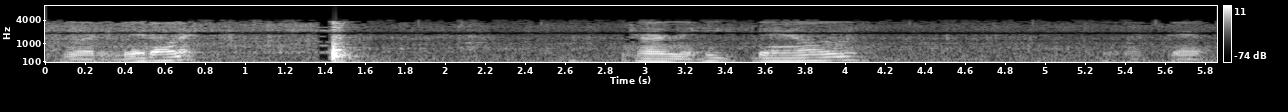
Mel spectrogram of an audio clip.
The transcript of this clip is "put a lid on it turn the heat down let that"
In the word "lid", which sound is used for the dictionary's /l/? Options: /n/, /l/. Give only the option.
/n/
